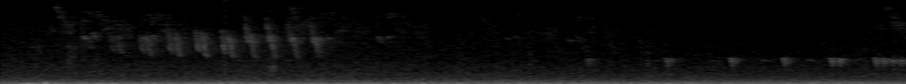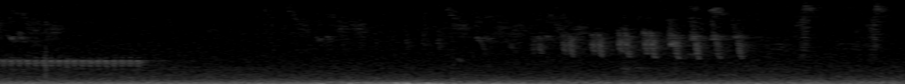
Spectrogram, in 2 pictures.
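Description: Garden ambience with small birds singing: a quick trill of rapid high notes near the start and again near the end, and a run of short chirps leading into a brief buzzy note in the middle. Under them runs a low steady background rumble, with a couple of low bumps near the start and about two-thirds through.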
